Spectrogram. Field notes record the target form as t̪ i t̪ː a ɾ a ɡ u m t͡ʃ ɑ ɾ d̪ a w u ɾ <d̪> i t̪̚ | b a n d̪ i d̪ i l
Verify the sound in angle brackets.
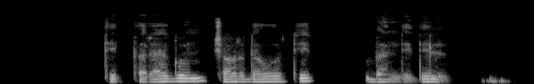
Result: incorrect: t̪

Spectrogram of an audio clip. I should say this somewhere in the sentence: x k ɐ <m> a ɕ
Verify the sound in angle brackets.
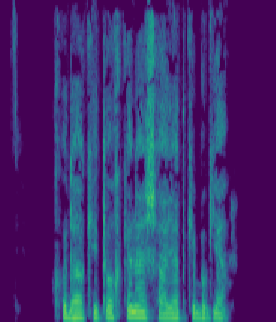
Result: incorrect: n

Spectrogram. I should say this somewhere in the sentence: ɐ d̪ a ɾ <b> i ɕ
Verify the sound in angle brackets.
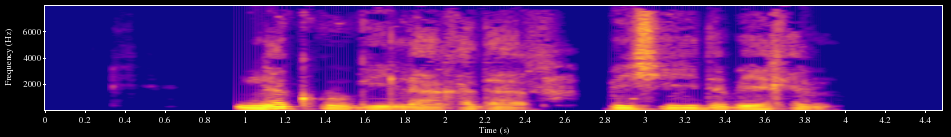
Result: correct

